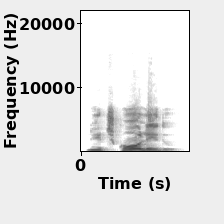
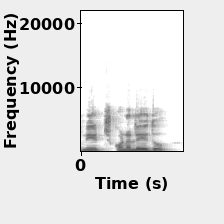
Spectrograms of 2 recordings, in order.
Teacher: If you say నేర్చుకొనలేదు also correct, but while speaking fast we just skip na sound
